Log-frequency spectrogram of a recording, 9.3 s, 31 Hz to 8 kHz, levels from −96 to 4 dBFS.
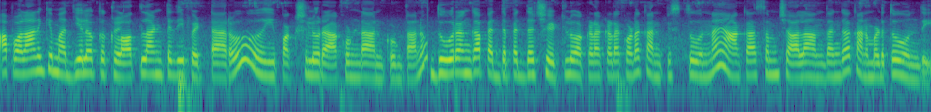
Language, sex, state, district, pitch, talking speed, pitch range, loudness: Telugu, female, Andhra Pradesh, Guntur, 195 Hz, 150 wpm, 180-210 Hz, -16 LUFS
